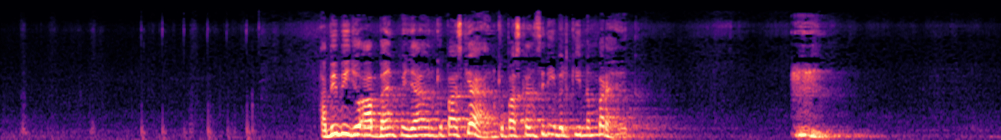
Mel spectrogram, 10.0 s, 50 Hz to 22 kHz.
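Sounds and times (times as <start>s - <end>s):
marker scratching on paper: 0.0s - 3.1s.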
